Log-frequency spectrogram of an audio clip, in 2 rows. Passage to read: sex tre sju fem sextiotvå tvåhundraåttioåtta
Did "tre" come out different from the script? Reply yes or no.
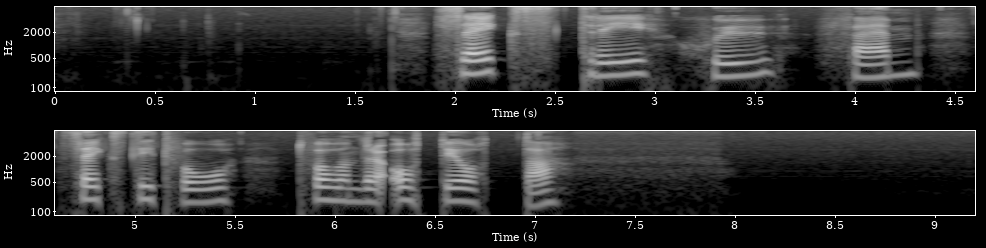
no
